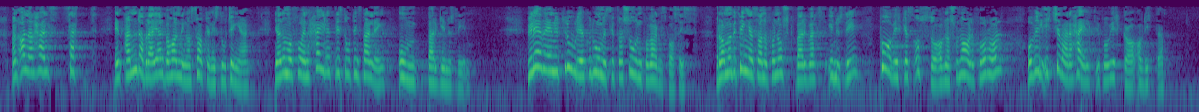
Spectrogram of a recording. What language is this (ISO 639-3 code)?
nob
